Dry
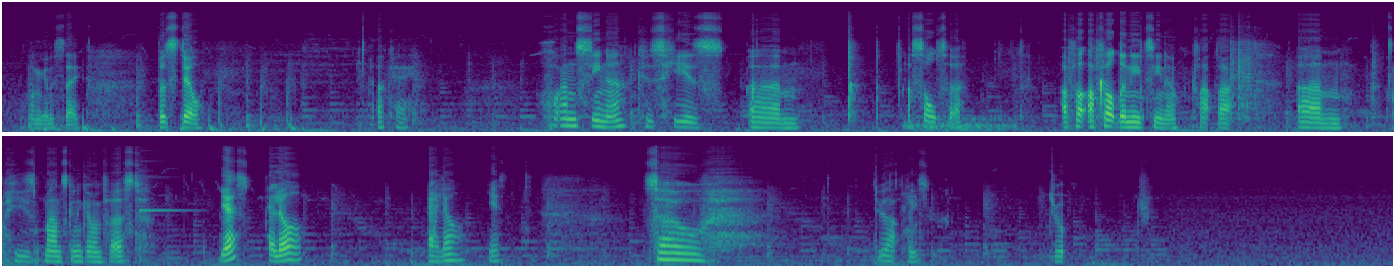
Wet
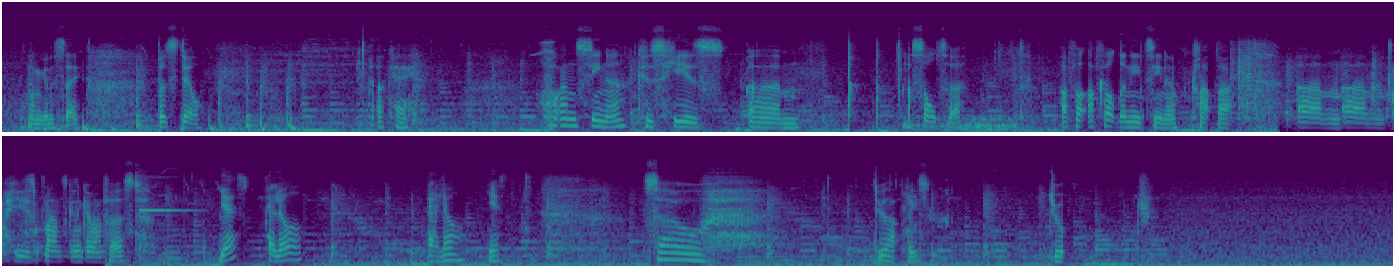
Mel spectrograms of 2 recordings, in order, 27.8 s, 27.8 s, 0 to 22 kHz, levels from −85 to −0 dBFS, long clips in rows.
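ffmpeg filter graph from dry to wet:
ffmpeg -i in.wav -filter_complex "[0:a]asettb=1/sr,asplit=3[link_01][link_02][link_03];[link_01]atrim=end=12.764[link_04];[link_02]atrim=start=12.76:end=14.94,asetpts=PTS-STARTPTS,afade=type=in:duration=0.004:curve=qsin,afade=type=out:start_time=2.176:duration=0.004:curve=qsin,highpass=520,lowpass=3400,aecho=1:1:442:0.282,atrim=end_sample=96138[link_05];[link_03]atrim=start=14.936[link_06];[link_04][link_05]acrossfade=duration=0.004:curve1=hsin:curve2=qsin[link_07];[link_07][link_06]acrossfade=duration=0.004:curve1=qsin:curve2=hsin,lowpass=5600,asubboost=boost=2:cutoff=71,acompressor=threshold=-37dB:ratio=12,volume=4dB" out.wav

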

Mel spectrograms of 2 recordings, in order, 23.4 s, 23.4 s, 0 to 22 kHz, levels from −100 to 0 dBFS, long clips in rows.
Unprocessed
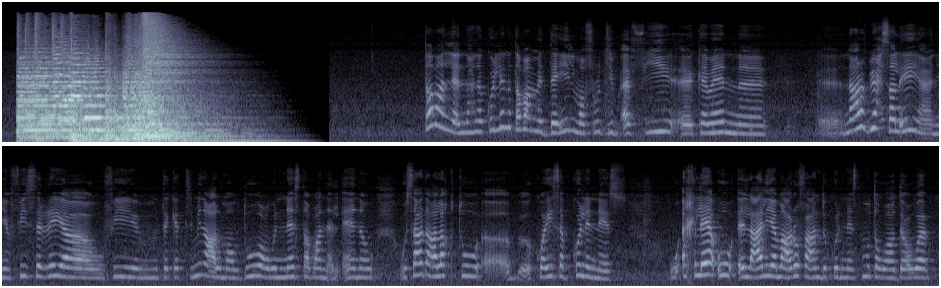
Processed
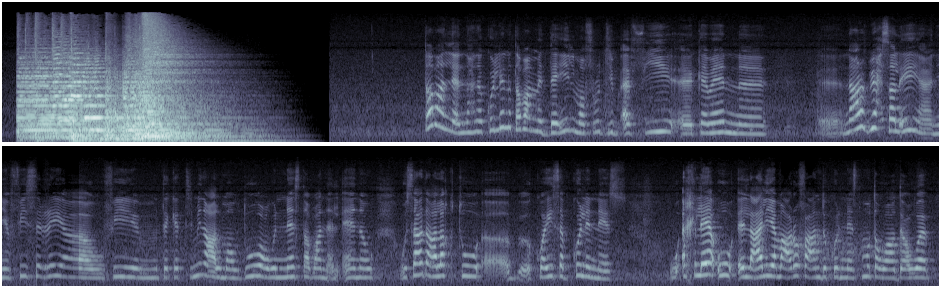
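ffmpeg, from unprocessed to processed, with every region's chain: ffmpeg -i in.wav -filter_complex "[0:a]asettb=1/sr,asplit=3[link_01][link_02][link_03];[link_01]atrim=end=11.844[link_04];[link_02]atrim=start=11.84:end=12.67,asetpts=PTS-STARTPTS,afade=type=in:duration=0.004:curve=qsin,afade=type=out:start_time=0.826:duration=0.004:curve=qsin,asubboost=boost=9:cutoff=240,acompressor=threshold=-44dB:ratio=8:attack=3.2:release=140:knee=1:detection=peak[link_05];[link_03]atrim=start=12.666[link_06];[link_04][link_05]acrossfade=duration=0.004:curve1=hsin:curve2=qsin[link_07];[link_07][link_06]acrossfade=duration=0.004:curve1=qsin:curve2=hsin,asettb=1/sr,asplit=3[link_08][link_09][link_10];[link_08]atrim=end=21.364[link_11];[link_09]atrim=start=21.36:end=23.04,asetpts=PTS-STARTPTS,afade=type=in:duration=0.004:curve=qsin,afade=type=out:start_time=1.676:duration=0.004:curve=qsin,equalizer=frequency=1100:width=1.4:gain=10,acompressor=threshold=-38dB:ratio=3:attack=3.2:release=140:knee=1:detection=peak[link_12];[link_10]atrim=start=23.036[link_13];[link_11][link_12]acrossfade=duration=0.004:curve1=hsin:curve2=qsin[link_14];[link_14][link_13]acrossfade=duration=0.004:curve1=qsin:curve2=hsin,lowshelf=frequency=68:gain=-10.5,dynaudnorm=framelen=330:gausssize=3:maxgain=6dB,volume=1.5dB" out.wav

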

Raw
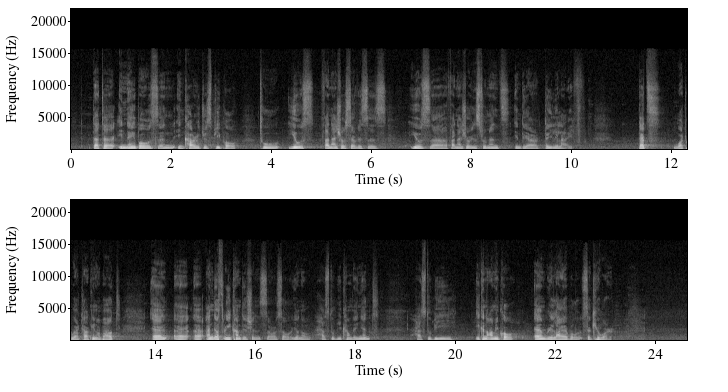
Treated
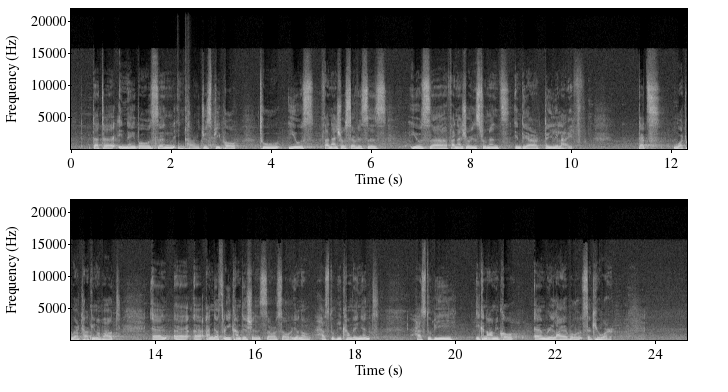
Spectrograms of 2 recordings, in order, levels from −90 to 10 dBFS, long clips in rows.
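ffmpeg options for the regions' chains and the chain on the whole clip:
ffmpeg -i in.wav -filter_complex "[0:a]asettb=1/sr,asplit=3[link_01][link_02][link_03];[link_01]atrim=end=2.104[link_04];[link_02]atrim=start=2.1:end=2.61,asetpts=PTS-STARTPTS,afade=type=in:duration=0.004:curve=qsin,afade=type=out:start_time=0.506:duration=0.004:curve=qsin,aeval=exprs='if(lt(val(0),0),0.251*val(0),val(0))':channel_layout=same,equalizer=frequency=1700:width=0.99:gain=-13.5,acompressor=threshold=-28dB:ratio=12:attack=3.2:release=140:knee=1:detection=peak[link_05];[link_03]atrim=start=2.606[link_06];[link_04][link_05]acrossfade=duration=0.004:curve1=hsin:curve2=qsin[link_07];[link_07][link_06]acrossfade=duration=0.004:curve1=qsin:curve2=hsin,lowshelf=frequency=73:gain=10,acompressor=threshold=-17dB:ratio=6,alimiter=level_in=20dB:limit=-1dB:release=50:level=0:latency=1,volume=-5dB" out.wav

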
